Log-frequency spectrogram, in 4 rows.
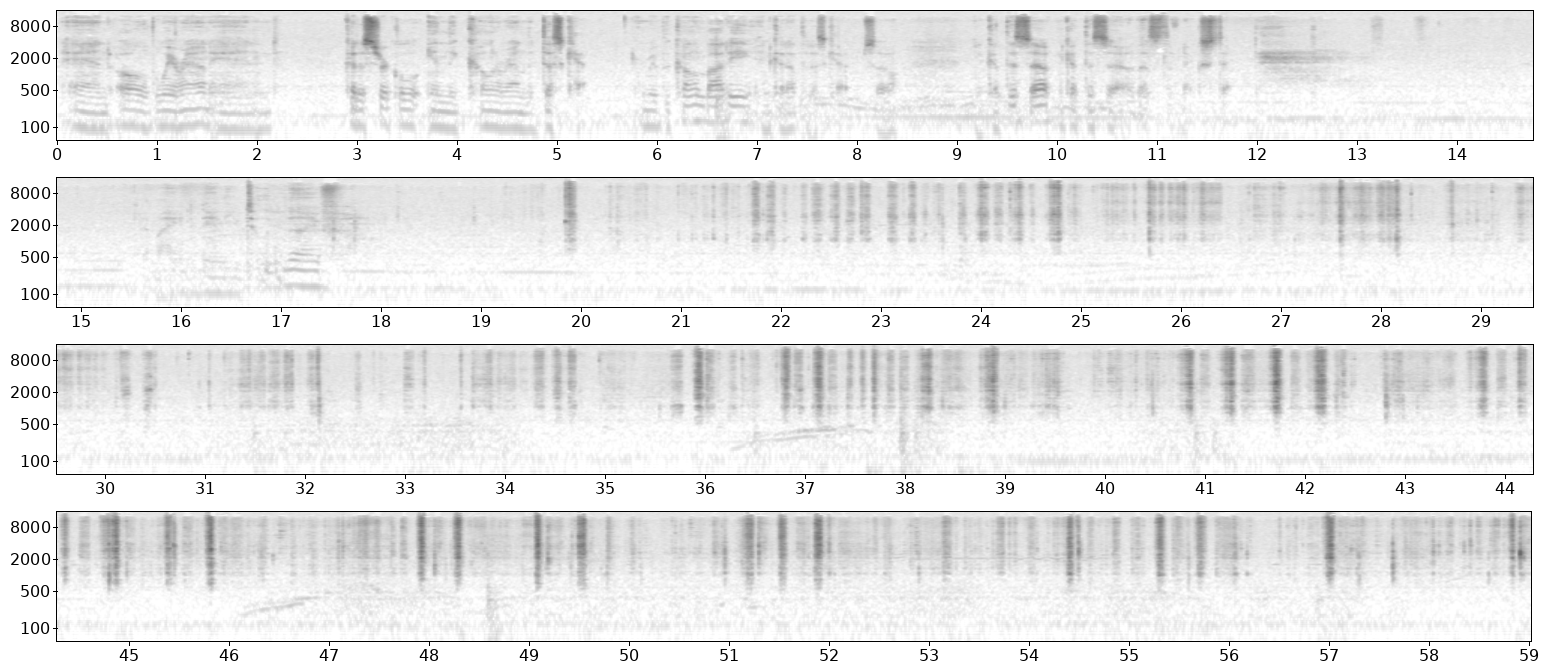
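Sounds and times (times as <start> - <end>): craft knife scratching paper: 19.8 - 59.0.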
